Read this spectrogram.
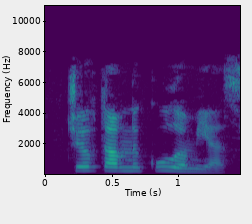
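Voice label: "чӧвтавны кулӧмъяс", Komi, female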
